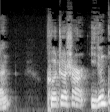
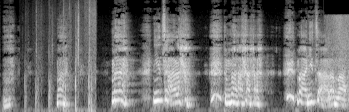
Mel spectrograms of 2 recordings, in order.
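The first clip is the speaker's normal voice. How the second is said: panicked calling; 6 semitones higher than usual. Acted. Son finds mother fainted.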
